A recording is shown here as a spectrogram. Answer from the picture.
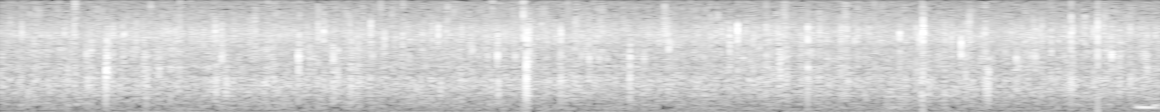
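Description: Chicken and vegetables stir-frying in hot olive oil in a pan: a steady sizzle with many small crackles and pops.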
